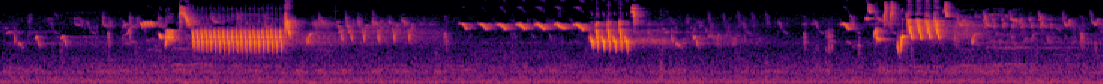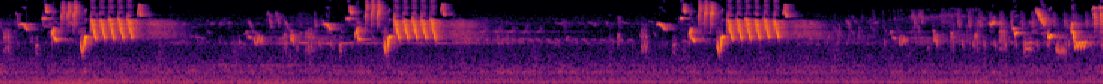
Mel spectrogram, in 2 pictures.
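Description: Songbird singing in separate phrases of quick chirps and trills, a phrase every four seconds or so, with short pauses between.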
